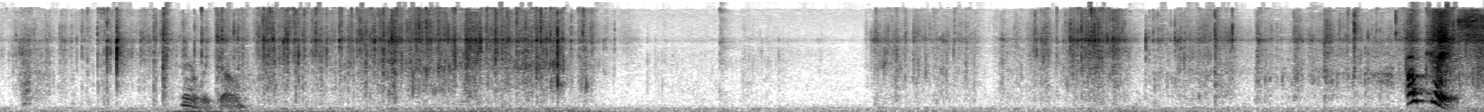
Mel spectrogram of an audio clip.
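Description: Plastic packaging of a diamond painting kit crinkled and torn open, scattered crackling bursts with a sharp rip near the end, while a person talks briefly.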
